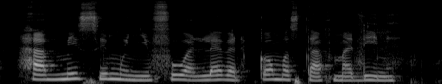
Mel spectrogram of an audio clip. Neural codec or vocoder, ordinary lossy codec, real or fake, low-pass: none; none; real; none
